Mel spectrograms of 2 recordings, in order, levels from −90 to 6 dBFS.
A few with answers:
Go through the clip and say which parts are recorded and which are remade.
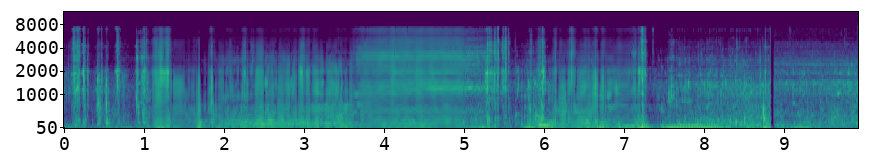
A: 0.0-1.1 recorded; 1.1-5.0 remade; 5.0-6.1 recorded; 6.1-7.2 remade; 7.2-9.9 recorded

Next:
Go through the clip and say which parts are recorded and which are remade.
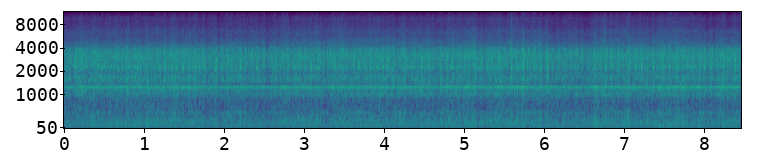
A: 0.0-8.5 recorded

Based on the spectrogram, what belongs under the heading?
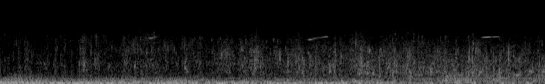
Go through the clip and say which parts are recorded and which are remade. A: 0.0-0.4 recorded; 0.4-3.7 remade; 3.7-4.2 recorded; 4.2-5.1 remade; 5.1-5.5 recorded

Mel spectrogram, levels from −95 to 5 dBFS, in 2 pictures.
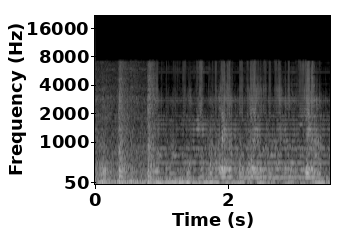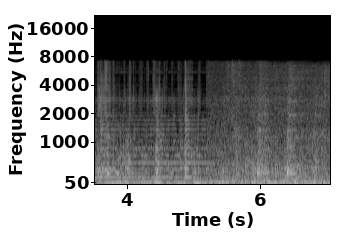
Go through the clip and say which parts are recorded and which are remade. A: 0.0-0.9 recorded; 0.9-5.2 remade; 5.2-7.1 recorded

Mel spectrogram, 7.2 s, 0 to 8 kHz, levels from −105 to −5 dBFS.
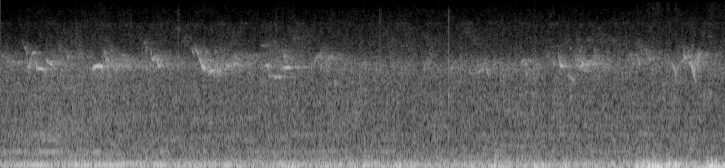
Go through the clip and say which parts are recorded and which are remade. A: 0.0-0.8 recorded; 0.8-2.9 remade; 2.9-7.3 recorded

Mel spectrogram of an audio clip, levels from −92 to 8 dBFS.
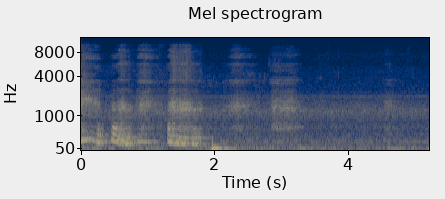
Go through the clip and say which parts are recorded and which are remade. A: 0.0-1.0 remade; 1.0-1.9 recorded; 1.9-2.8 remade; 2.8-5.2 recorded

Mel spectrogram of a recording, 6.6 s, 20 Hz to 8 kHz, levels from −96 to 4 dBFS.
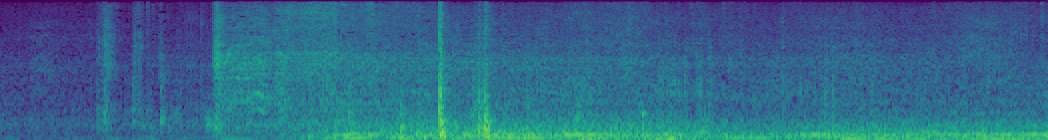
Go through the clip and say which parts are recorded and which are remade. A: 0.0-6.6 recorded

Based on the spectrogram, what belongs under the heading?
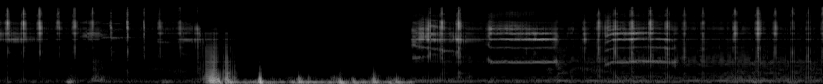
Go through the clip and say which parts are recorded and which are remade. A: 0.0-1.0 remade; 1.0-1.5 recorded; 1.5-8.2 remade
